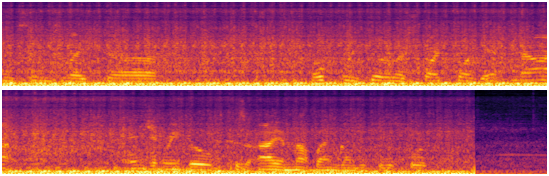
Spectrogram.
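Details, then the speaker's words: Car at auction: rough, uneven idle with irregular stumbling beat and shaking low thump, everything visibly shaking. Misfire at idle, cause unconfirmed. "You can see everything shaking from the misfire."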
